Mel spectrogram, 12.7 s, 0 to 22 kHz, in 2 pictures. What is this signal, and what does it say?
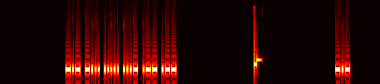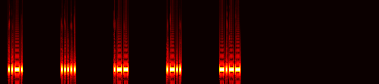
Morse code, heard as a keyed tone, about 43 wpm, spaced as for 19 wpm, 700 Hz. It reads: KB5VWW KF5WLY
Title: USA Call Signs - 6 Characters - 8x Character Spacing - 45wpm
